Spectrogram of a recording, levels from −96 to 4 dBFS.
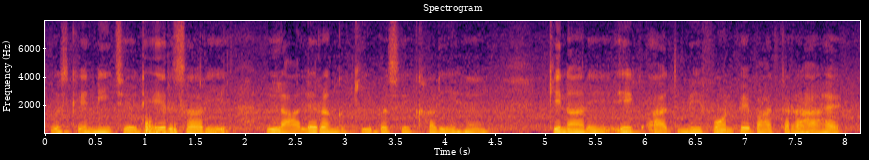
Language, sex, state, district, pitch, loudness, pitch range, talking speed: Hindi, male, Uttar Pradesh, Muzaffarnagar, 155 Hz, -17 LUFS, 150-160 Hz, 140 wpm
